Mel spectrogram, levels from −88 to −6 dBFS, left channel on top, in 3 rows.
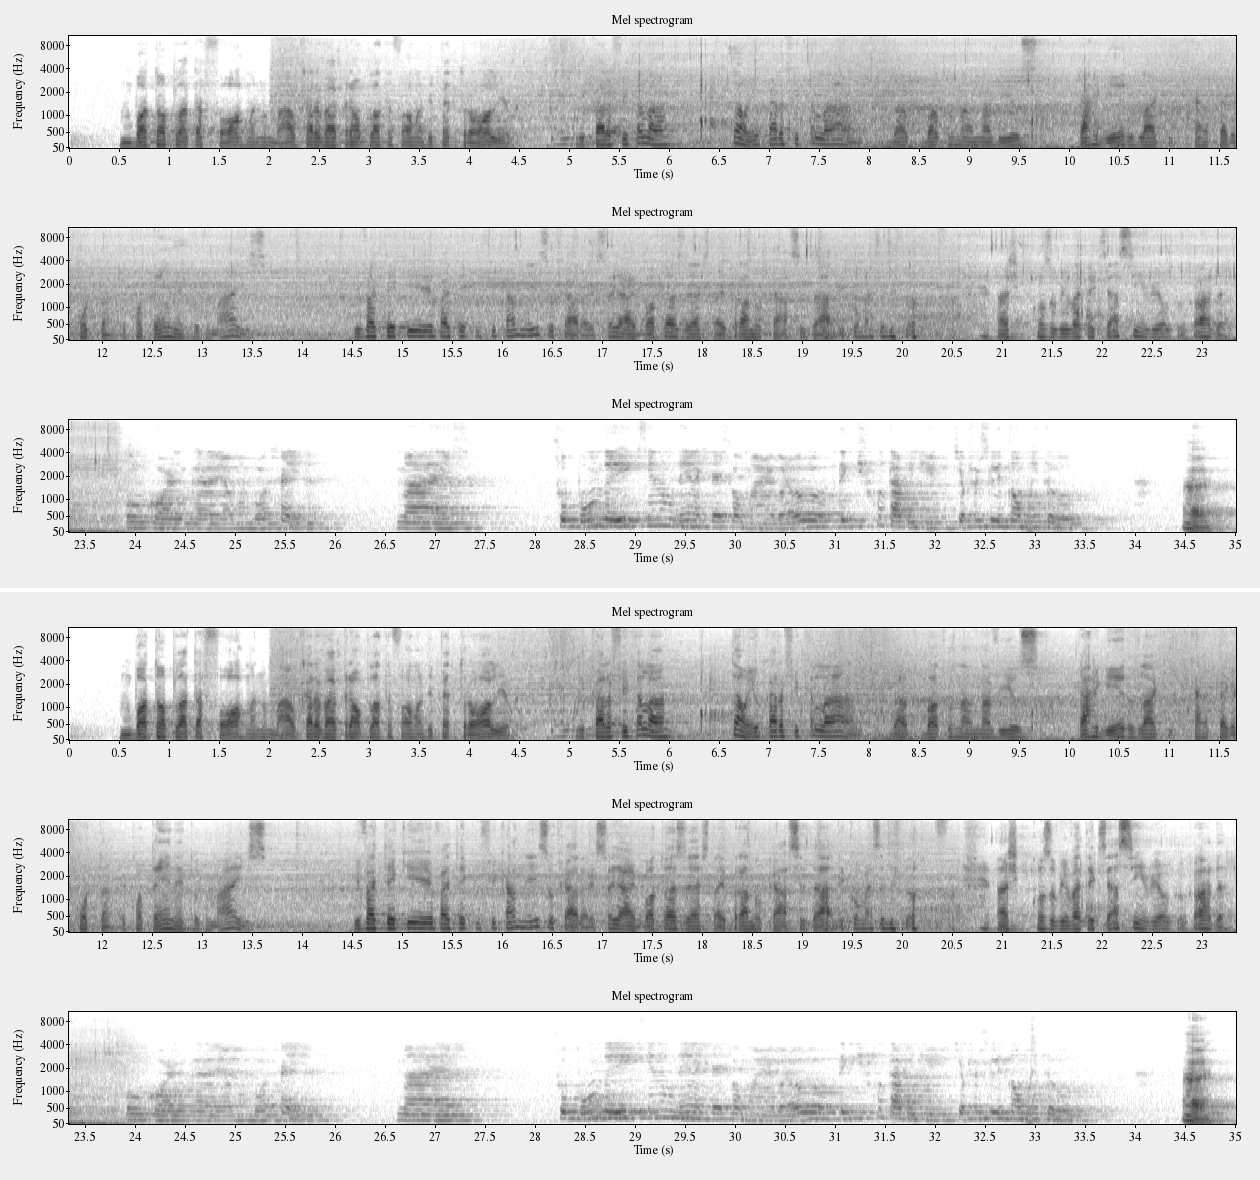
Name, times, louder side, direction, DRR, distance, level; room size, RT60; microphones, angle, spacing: voice 1, 0.5-4.5 5.1-6.1 6.6-9.7 10.1-10.9 11.2-13.6 14.5-23.3 34.5-34.8, right 3 dB, 55° right, 11 dB, 1.0 m, -33 dB
sound 1, 2.0-12.2, right 3 dB, 40° right, 2.3 m, -49 dB
voice 2, 4.8-5.7 23.9-25.8 26.6-27.3 28.2-33.4 34.0-34.1, left 1 dB, 35° left, 1 dB, 5.8 m, -47 dB
sound 2, 5.1-20.6, equal, 5° right, 6.4 m, -46 dB
sound 3, 5.6-23.9, left 2 dB, 75° left, 7.0 m, -48 dB
29.5 x 20.5 x 9.9 m, 1.5 s
head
